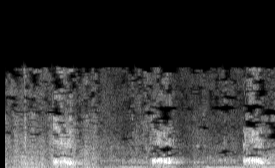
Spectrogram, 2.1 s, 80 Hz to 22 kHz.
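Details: French Bulldog bouncing on a trampoline and having a good time, giving three short, rough barks spaced about 0.7 seconds apart, each a brief mid-pitched burst.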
